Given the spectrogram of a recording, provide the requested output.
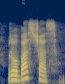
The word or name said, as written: robustious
